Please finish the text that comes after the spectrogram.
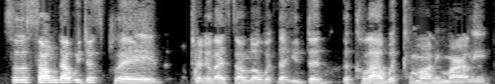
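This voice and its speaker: A woman's voice: deep voice, steady tone, brisk. A woman hosting a casual live music interview on a radio show, repeating her phrases and interjecting encouragement.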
